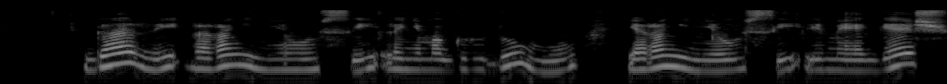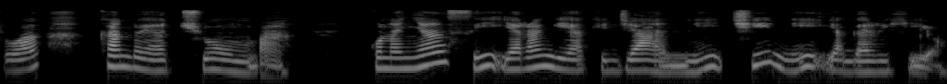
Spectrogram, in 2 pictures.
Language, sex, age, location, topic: Swahili, female, 18-24, Kisii, finance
